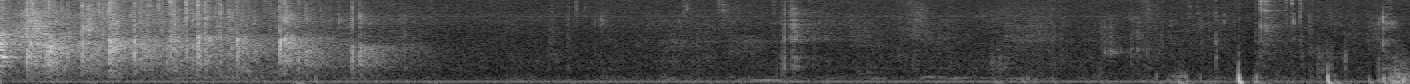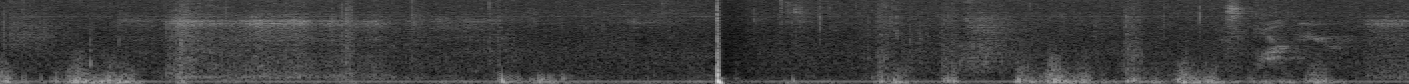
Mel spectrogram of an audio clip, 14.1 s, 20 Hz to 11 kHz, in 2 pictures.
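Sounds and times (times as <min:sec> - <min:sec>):
audience applause: 0:00.0 - 0:02.2
steady low hum: 0:00.0 - 0:14.0.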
